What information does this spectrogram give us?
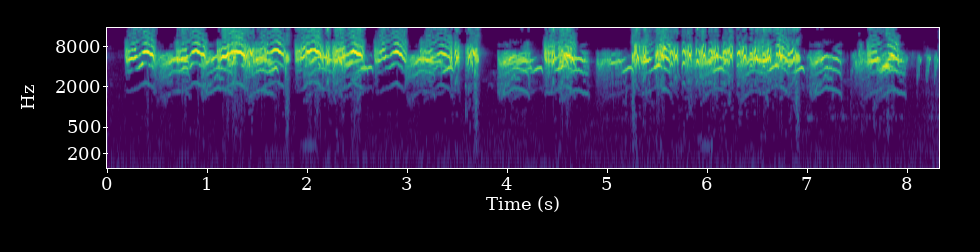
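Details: Sunbird lure sound for attracting birds to sticky traps: a fast, busy stream of high arched tweets, dense and insistent, with a few brief dips between phrases.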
